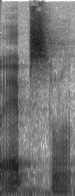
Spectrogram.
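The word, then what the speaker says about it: ἔψιλον: você tem o sonho a pronúncia dela é o epson ele tem um som da pronúncia ele tem um som do é em fé por exemplo é é importante você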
